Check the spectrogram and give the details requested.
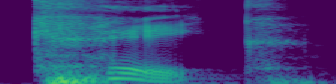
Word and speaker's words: cake: Então você não vai dizer cake e sim cake.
